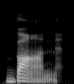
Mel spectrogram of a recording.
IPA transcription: ɔ̃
